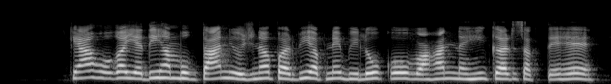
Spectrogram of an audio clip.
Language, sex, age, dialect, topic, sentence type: Hindi, female, 18-24, Hindustani Malvi Khadi Boli, banking, question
